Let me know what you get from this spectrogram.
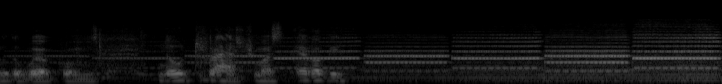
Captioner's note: sirens Approach, Wailing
